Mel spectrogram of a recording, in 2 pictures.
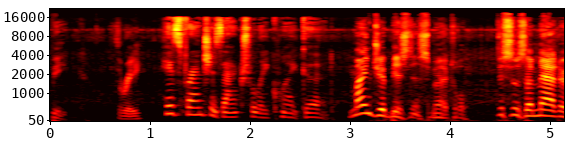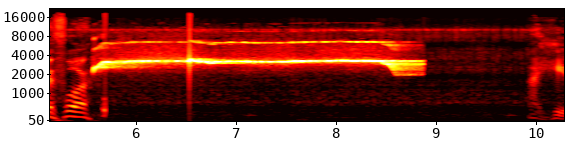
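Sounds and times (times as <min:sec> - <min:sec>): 
speech: 0:00.0 - 0:05.7
loud piercing whistle in a newsroom: 0:05.6 - 0:08.9.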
